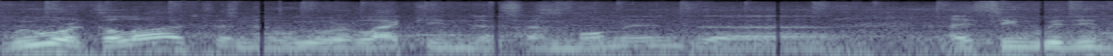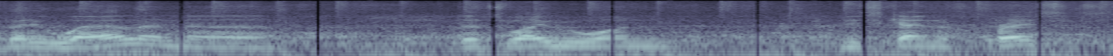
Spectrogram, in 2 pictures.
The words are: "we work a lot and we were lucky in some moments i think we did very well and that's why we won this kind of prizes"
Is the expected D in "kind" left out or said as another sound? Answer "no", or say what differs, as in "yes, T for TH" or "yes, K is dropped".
no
